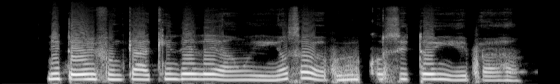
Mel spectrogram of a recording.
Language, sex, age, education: Yoruba, female, 15-29, tertiary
